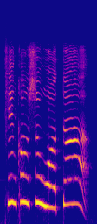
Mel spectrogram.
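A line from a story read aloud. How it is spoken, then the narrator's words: Shrieking girl. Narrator (Chinese): 雅雅……她尖叫着说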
